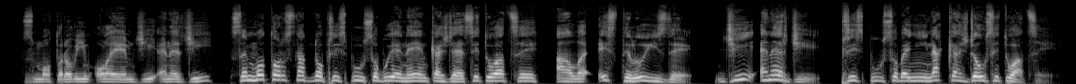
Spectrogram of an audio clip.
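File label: Czech M Commercial, male; voice over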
